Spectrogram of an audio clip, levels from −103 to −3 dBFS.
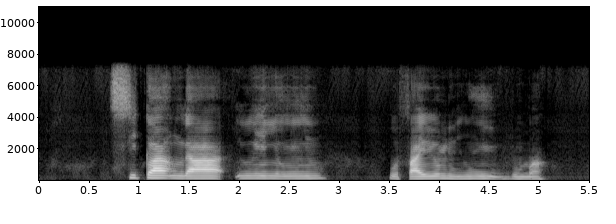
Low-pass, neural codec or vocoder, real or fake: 7.2 kHz; codec, 16 kHz, 1 kbps, FunCodec, trained on Chinese and English, 50 frames a second; fake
